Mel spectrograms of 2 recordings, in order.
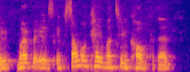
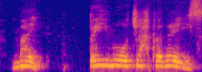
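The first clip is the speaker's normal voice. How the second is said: mock, very slow, high, drawn-out heckler shout; 7 semitones higher than usual. Retelling what someone in the comedy crowd shouted: imitating a heckler shouting. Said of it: "someone just shouts".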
